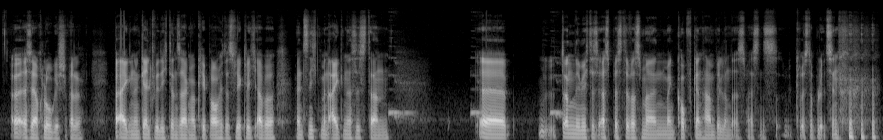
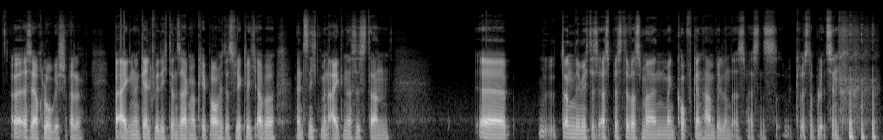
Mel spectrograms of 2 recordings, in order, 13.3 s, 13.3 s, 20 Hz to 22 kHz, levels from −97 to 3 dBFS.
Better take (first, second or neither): second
